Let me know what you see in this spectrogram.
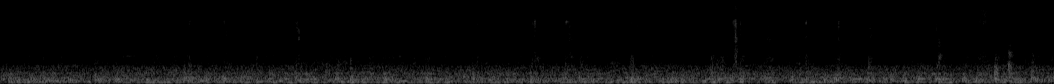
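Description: Faint eating sounds: a person chewing a mouthful of rice and fish, with small scattered clicks of mouth and fingers, over a steady low hum.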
